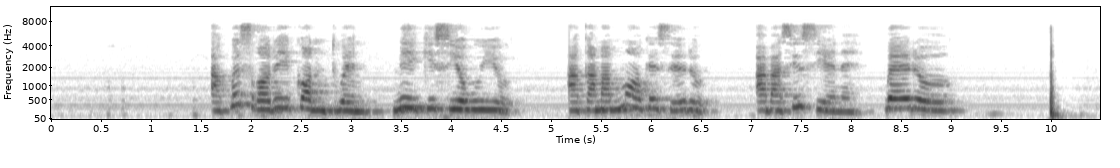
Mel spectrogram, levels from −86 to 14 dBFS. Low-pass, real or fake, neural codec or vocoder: 7.2 kHz; real; none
